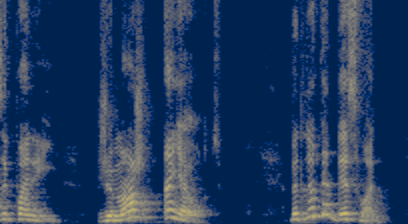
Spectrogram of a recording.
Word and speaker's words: yaourt: Je mange un yaourt, a yogurt. Un yaourt. In this word, you pronounce every letter.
